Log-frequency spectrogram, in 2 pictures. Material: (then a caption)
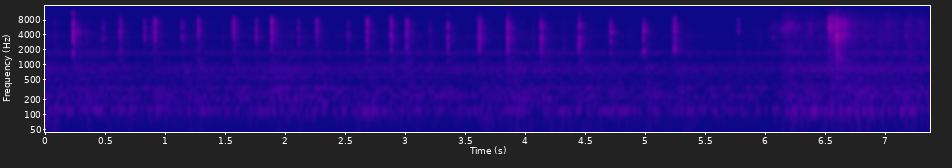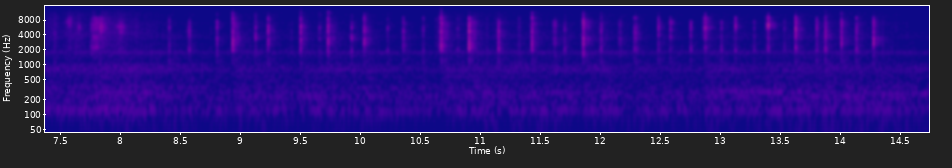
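Cardboard. A small cardboard box full of playing cards is held and tilted in the hands while long painted nails tap and scratch across it. Dozens of crisp, bright clicks come in a steady, uneven rhythm, with brief softer scratching rubs in between. The sounds are quiet, dry and close, with almost no low end.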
